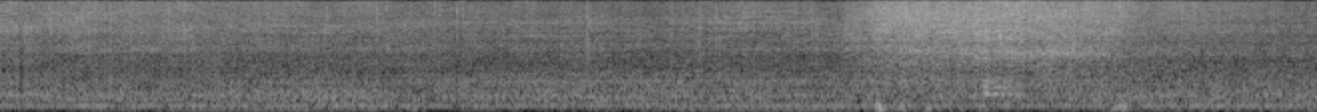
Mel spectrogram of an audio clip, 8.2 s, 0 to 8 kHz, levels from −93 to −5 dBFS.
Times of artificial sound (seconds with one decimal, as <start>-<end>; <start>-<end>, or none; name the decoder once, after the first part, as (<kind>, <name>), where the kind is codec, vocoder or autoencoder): 0.0-1.4 (codec, SNAC); 2.4-2.9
